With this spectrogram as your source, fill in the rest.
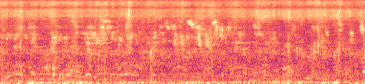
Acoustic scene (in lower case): park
